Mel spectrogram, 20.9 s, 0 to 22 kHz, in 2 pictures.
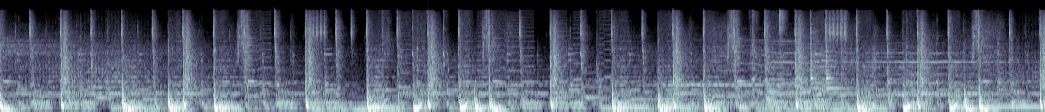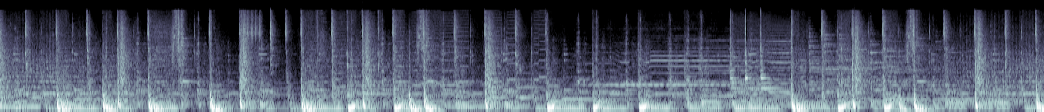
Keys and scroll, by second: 6.6 ctrl+z, 7.7 e, 8.9 b, 10.0 ctrl+z, 13.9 ctrl+z, 14.4 ctrl+z, 15.1 ctrl+z, 17.8 e, 18.2 b, 18.7 ctrl+z, 19.8 ctrl+z.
